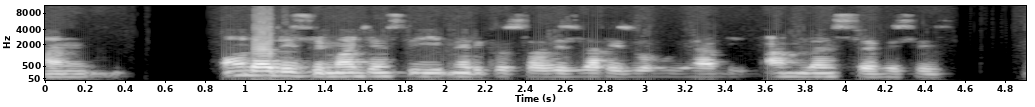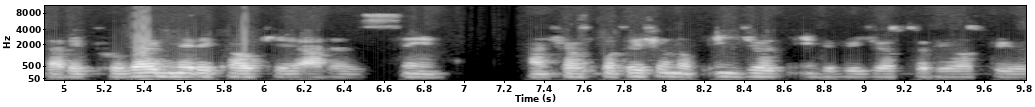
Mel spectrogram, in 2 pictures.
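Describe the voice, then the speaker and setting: A man's fairly low, flat monotone with a Nigerian accent, very fast, with big swings in loudness. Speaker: lecturer. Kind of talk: lecture. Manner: halting, with repetitions and fillers.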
